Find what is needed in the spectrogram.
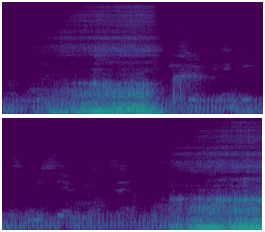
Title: Snowball snoring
